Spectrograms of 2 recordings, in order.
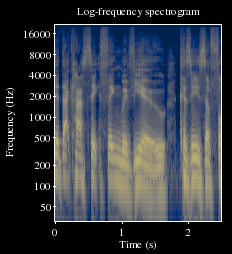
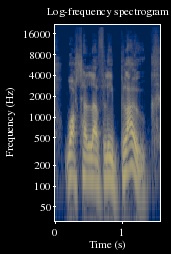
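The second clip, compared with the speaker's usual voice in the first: plain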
